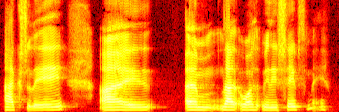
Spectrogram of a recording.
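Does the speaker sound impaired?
Yes: Down syndrome.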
